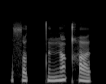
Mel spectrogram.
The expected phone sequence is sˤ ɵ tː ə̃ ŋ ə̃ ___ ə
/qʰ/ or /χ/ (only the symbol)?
qʰ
